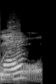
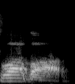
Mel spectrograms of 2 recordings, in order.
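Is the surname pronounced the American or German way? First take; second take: American; German. First: The surname is said with American pronunciation. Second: The surname is said with German pronunciation. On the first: "but it's pronounced" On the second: "if you were in Germany right now, you'd say it's Slabach"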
